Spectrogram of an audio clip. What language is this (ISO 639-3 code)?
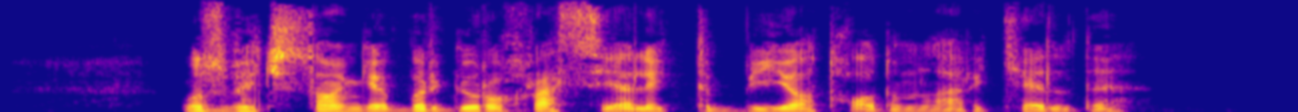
uzb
